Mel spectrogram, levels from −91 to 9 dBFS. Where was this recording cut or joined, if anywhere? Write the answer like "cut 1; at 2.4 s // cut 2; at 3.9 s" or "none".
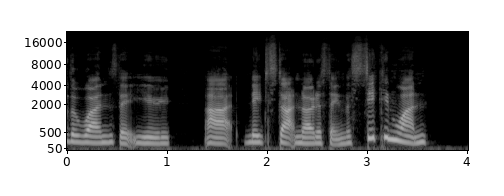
none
